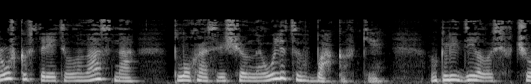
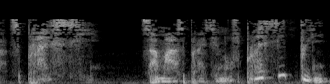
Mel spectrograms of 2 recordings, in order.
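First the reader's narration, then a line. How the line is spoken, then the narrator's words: Girl's eager whisper. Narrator (Russian): Другая девочка ... горячий шепот ее и мамы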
